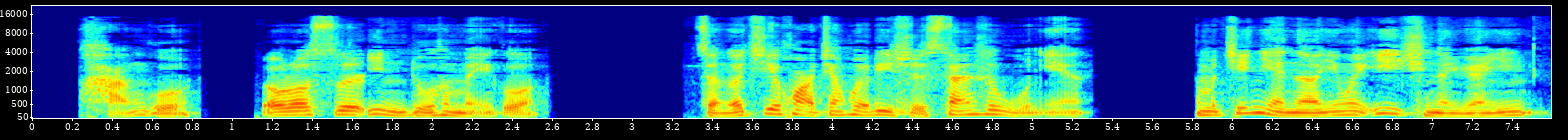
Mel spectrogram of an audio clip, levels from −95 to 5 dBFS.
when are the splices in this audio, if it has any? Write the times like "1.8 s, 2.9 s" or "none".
1.7 s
